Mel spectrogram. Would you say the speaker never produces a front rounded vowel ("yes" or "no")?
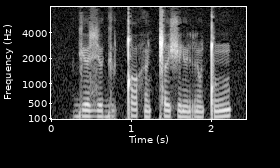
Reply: no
